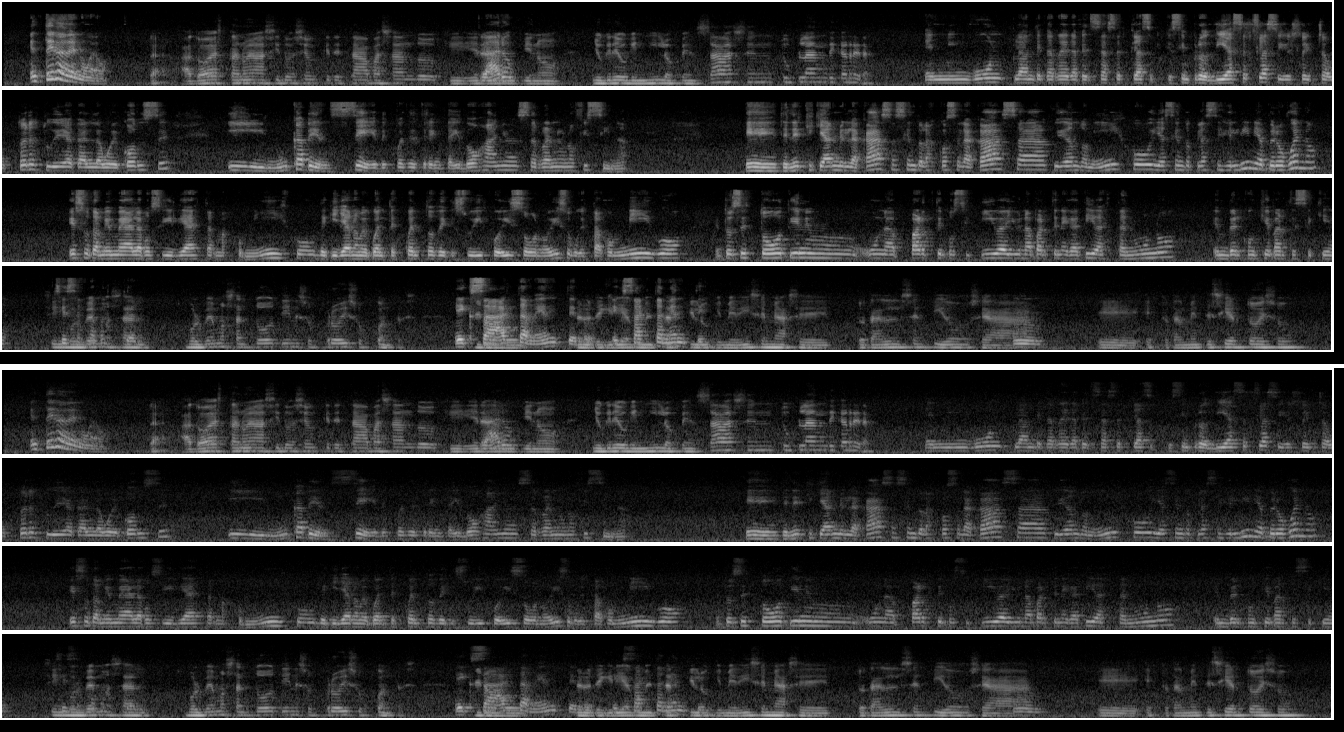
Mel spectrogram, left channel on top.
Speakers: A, on the left; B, in the centre.
A: entera de nuevo.
B: claro, a toda esta nueva situación que te estaba pasando, que era
A: Claro,
B: algo que no, yo creo que ni lo pensabas en tu plan de carrera.
A: En ningún plan de carrera pensé hacer clases porque siempre odié hacer clases. Yo soy traductora, estudié acá en la UECONCE y nunca pensé, después de 32 años, encerrarme en una oficina, eh, tener que quedarme en la casa, haciendo las cosas en la casa, cuidando a mi hijo y haciendo clases en línea. Pero bueno, eso también me da la posibilidad de estar más con mi hijo, de que ya no me cuentes cuentos de que su hijo hizo o no hizo porque está conmigo. Entonces todo tiene un- una parte positiva y una parte negativa. Está en uno en ver con qué parte se queda.
B: Sí,
A: Si
B: volvemos
A: esa es la cuestión.
B: al, volvemos al todo tiene sus pros y sus contras,
A: Exactamente,
B: pero, pero
A: po,
B: te quería
A: exactamente.
B: comentar que lo que me dice me hace total sentido, o sea,
A: Mm,
B: eh, es totalmente cierto eso.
